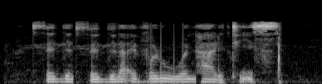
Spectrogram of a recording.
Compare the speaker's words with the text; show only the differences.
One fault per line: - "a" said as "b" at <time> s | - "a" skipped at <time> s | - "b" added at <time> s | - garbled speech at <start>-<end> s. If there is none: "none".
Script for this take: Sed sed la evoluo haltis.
none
